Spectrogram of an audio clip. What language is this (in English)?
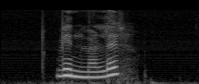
Norwegian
